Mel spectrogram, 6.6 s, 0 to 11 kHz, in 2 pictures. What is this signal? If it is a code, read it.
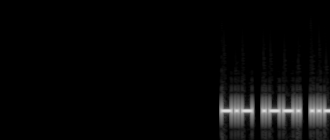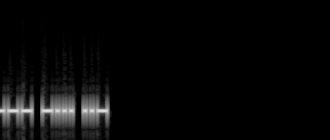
Morse code, heard as a keyed tone, about 36 wpm, 700 Hz. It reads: KP2BU
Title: USA Call Signs - 5 Characters - Repeated 3x - 35wpm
